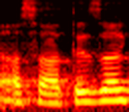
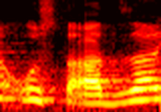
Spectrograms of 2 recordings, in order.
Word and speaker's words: اساتذہ: اگر لکھ ٹھیک بھی دیں تو بولتے ہیں استاذہ. یہ لفظ استاذہ نہیں ہے بلکہ یہ لفظ ہے اساتذہ.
